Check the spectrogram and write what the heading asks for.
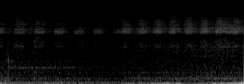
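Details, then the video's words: Cicadas singing at midday in the heat in the Sidobre: a steady high buzz pulsing about four times per second, with faint low rumble beneath. "C'est le midi. Hein. Et oui, on entend les cigales."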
